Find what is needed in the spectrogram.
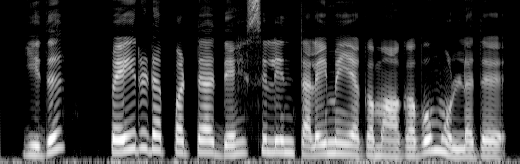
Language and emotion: Tamil, neutral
